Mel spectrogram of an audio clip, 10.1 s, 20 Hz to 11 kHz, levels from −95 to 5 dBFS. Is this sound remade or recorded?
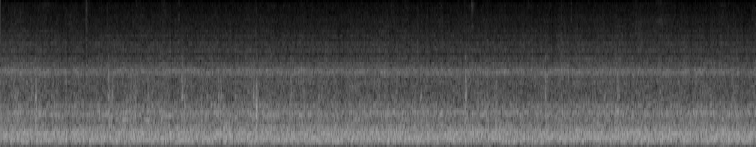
recorded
